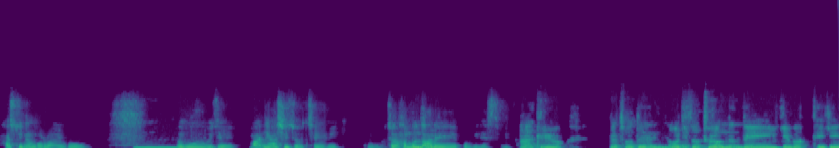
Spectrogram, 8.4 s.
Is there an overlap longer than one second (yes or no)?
no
